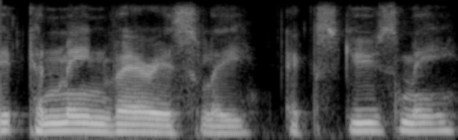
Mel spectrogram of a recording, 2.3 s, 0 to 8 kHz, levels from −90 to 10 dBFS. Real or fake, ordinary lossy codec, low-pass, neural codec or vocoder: real; Opus, 24 kbps; 7.2 kHz; none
